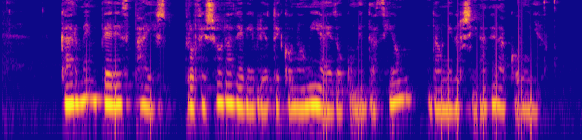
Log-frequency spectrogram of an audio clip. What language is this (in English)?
Galician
